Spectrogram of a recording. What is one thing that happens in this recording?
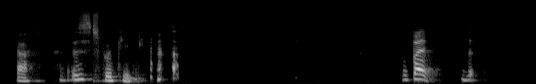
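An older woman speaks calmly and close to a microphone.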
